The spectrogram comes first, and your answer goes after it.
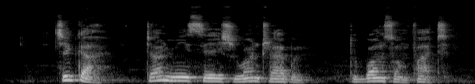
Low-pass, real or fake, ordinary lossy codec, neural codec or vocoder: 19.8 kHz; real; none; none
